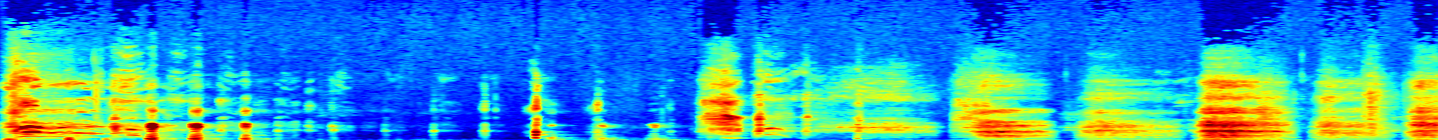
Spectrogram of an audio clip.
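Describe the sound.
A person imitates a whale's heavy breathing with a series of loud, breathy exhalations and sighs, starting with some voiced sputtering and then several long, forceful rushes of air.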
